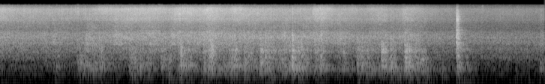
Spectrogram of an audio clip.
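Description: A metal spatula scrapes and stirs food in a pan.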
